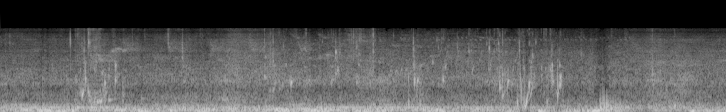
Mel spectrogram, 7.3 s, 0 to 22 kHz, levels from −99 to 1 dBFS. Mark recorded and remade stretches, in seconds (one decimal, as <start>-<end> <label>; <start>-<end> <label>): 0.0-2.7 remade; 2.7-6.3 recorded; 6.3-7.3 remade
